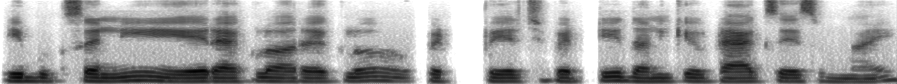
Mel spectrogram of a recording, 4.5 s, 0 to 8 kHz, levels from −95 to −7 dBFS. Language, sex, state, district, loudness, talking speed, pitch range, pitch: Telugu, male, Andhra Pradesh, Sri Satya Sai, -18 LUFS, 200 wpm, 115-125 Hz, 120 Hz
